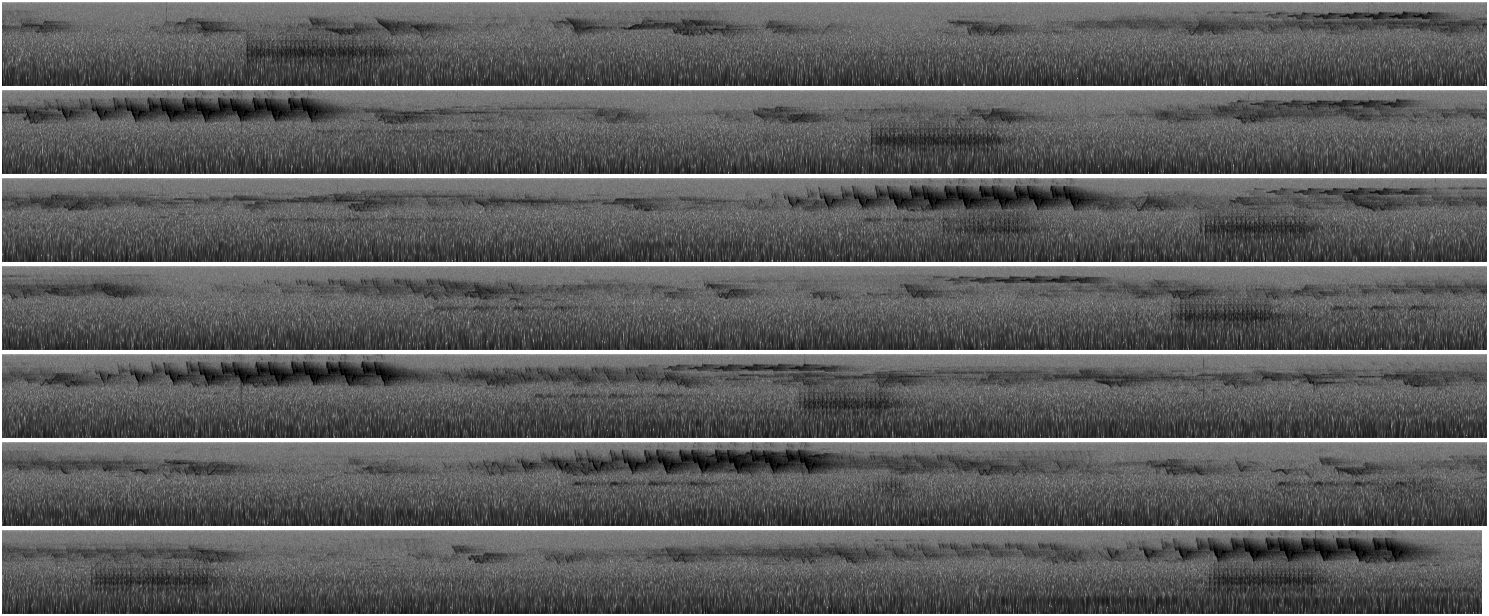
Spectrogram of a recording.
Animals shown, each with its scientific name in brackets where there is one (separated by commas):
Rose-breasted Grosbeak (Pheucticus ludovicianus), Ovenbird (Seiurus aurocapilla), Blue-headed Vireo (Vireo solitarius), Wood Thrush (Hylocichla mustelina), Yellow Warbler (Setophaga petechia), Blackpoll Warbler (Setophaga striata), Red-eyed Vireo (Vireo olivaceus), Tennessee Warbler (Leiothlypis peregrina), Hairy Woodpecker (Dryobates villosus), American Crow (Corvus brachyrhynchos), Black-and-white Warbler (Mniotilta varia), Winter Wren (Troglodytes hiemalis)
